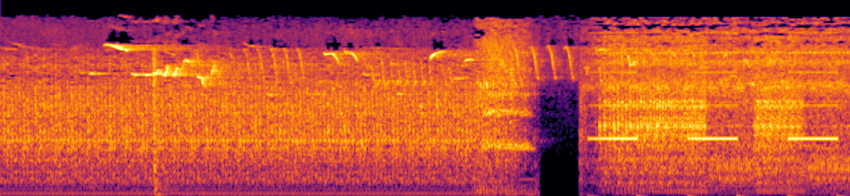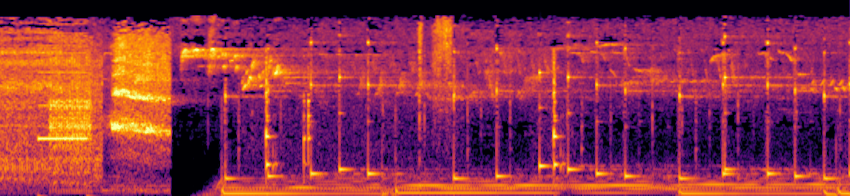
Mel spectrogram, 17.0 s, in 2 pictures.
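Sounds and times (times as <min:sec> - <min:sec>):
truck engine running: 0:00.0 - 0:09.6, 0:10.8 - 0:17.0
reversing alarm beeping: 0:05.8 - 0:09.6.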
